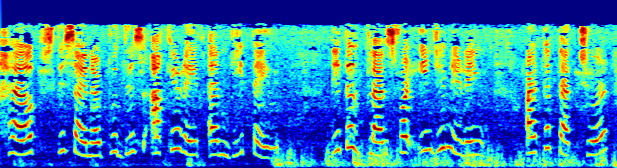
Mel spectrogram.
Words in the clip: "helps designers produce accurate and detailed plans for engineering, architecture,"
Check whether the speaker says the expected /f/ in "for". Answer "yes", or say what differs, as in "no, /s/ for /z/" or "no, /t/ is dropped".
yes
